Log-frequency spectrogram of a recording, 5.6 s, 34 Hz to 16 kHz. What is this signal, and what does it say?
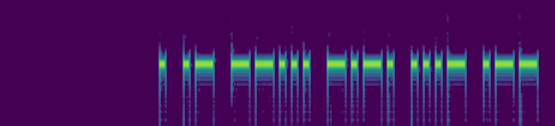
Morse code, heard as a keyed tone, about 20 wpm, 700 Hz. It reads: EA7CVW
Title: DXCC-100 Call Signs - 6 Characters - Repeated 3x - 20wpm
